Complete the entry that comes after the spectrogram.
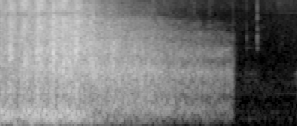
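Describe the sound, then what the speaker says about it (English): Recorded machine-gun fire plays back as a dense, rapid burst of shots lasting about a second and a half, loud and sustained, then cutting off abruptly into silence. "Could you hear them gunshots?"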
